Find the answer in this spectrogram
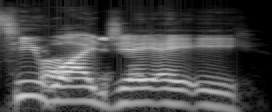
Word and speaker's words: Tyjae: How do you pronounce his name? Oh God. TJ. It's Tyjae.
